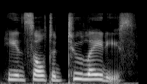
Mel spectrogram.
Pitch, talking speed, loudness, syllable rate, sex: 210 Hz, 165 wpm, -16 LUFS, 5.4 syllables/s, female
